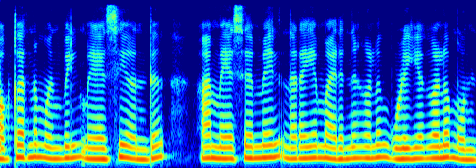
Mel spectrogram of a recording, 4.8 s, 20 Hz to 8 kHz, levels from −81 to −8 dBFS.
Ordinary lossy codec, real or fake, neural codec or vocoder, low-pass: MP3, 64 kbps; fake; codec, 16 kHz, 2 kbps, FunCodec, trained on LibriTTS, 25 frames a second; 7.2 kHz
